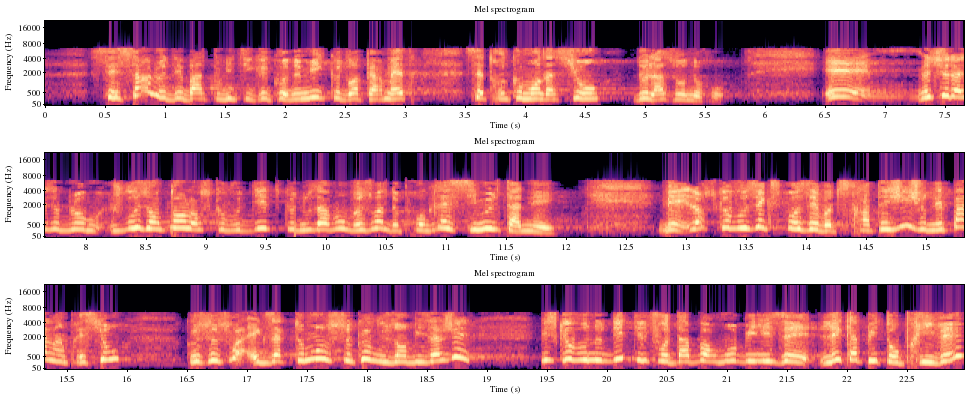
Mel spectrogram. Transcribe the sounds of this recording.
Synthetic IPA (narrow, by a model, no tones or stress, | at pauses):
sɛsaləd̪ebad̪əpɔlit̪ikekɔnɔmikːəd̪wapɛʁmɛt̪χsɛt̪ʁəkɔmɑ̃d̪asjɔ̃ | d̪əlazonøʁo̰ | eməsjød̪ajzɛlblomʒəvuzɑ̃t̪ɑ̃lɔʁskəvud̪it̪kənuzavɔ̃bəzwɛ̃d̪əpχɔɡʁɛsimylt̪ane | mɛlɔʁskəvuzɛkspozevɔt̪χə̥st̪χat̪eʒiʒənɛpalɛ̃pχesjɔ̃ | kəsəswa̰ʔɛɡzak̚t̪əmɑ̃səkəvuzɑ̃vizaʒe | pɥiskəvunud̪it̪ilfod̪abɔʁmɔbilizelekapit̪opχive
